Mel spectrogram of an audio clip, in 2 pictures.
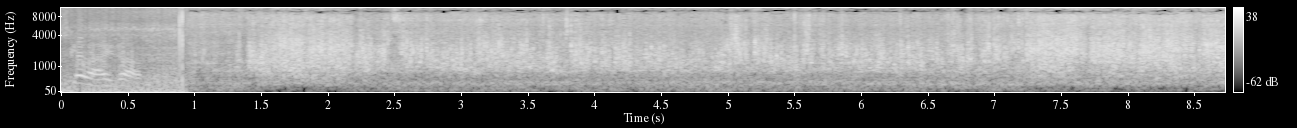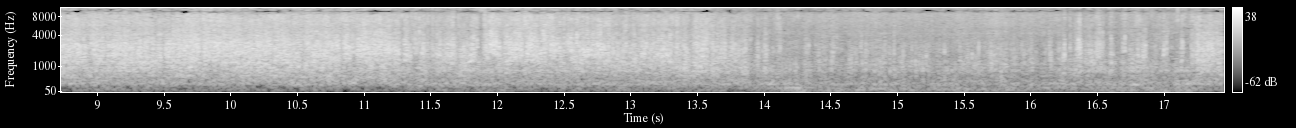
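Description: Wind roars loudly past a speeding motorcycle.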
